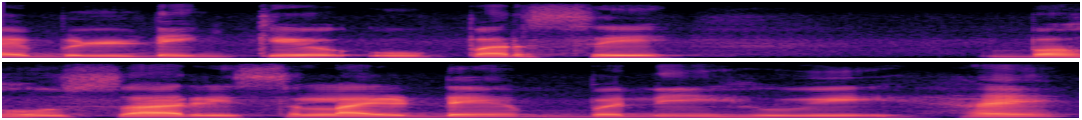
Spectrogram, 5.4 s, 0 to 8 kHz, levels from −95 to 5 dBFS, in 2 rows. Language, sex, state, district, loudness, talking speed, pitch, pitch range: Hindi, male, Uttar Pradesh, Lucknow, -20 LUFS, 110 wpm, 145 Hz, 135-175 Hz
